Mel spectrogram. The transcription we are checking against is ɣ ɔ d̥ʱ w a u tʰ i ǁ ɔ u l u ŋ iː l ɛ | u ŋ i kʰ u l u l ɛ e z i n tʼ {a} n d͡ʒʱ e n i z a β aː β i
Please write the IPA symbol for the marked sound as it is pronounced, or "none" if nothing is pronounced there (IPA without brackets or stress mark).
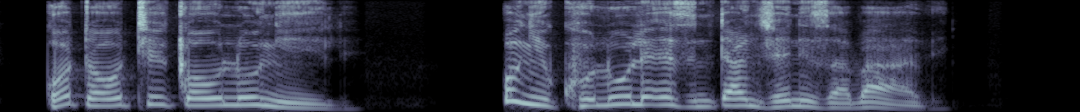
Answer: a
